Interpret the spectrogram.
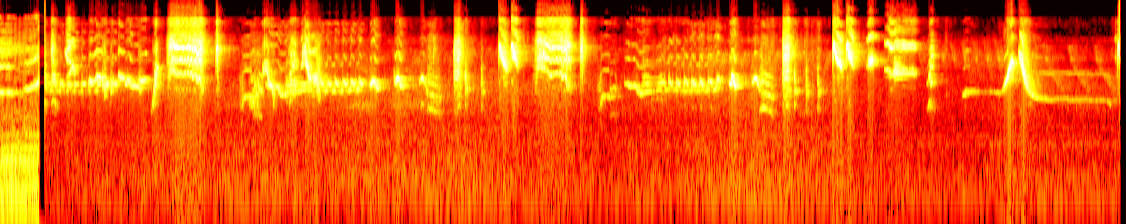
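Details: Oriental magpie-robin, locally kacer, performing ngeplong gacor ngobra song meant as training material for other birds: varied loud whistles, rising sweeps and harsh squawky notes in short separate phrases with brief gaps between them.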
